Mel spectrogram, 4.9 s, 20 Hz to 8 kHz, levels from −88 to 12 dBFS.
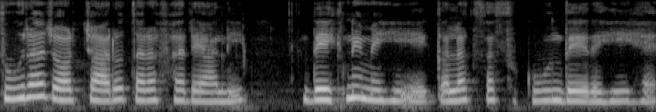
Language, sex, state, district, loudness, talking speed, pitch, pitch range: Hindi, female, Uttar Pradesh, Hamirpur, -22 LUFS, 180 wpm, 240 Hz, 225-255 Hz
